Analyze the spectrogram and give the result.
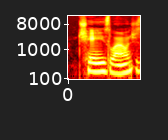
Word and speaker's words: chaise lounge: Chaise lounge, is that how you say it? – Yeah.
